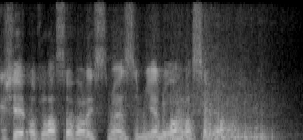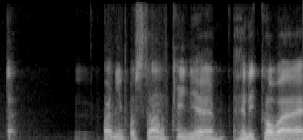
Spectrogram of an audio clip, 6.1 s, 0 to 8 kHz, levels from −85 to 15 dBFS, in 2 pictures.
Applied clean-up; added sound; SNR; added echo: neural mask model RNNoise.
